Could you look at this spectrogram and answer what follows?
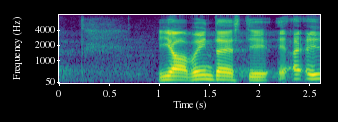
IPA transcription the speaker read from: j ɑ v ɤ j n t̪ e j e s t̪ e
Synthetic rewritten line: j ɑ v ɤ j n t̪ æ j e s t̪ i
